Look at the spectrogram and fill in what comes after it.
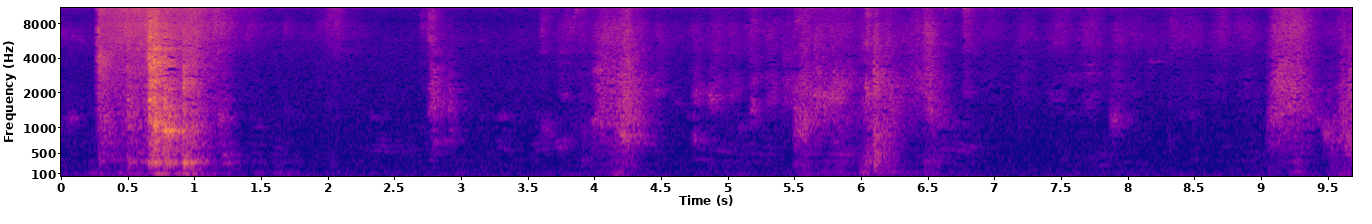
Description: The noise of a restroom. There is no code.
